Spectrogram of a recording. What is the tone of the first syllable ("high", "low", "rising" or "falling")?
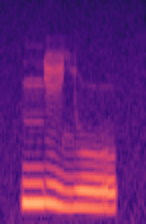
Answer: falling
